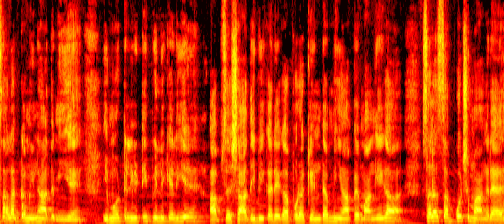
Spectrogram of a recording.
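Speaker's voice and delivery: ordinary talk, nothing marked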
